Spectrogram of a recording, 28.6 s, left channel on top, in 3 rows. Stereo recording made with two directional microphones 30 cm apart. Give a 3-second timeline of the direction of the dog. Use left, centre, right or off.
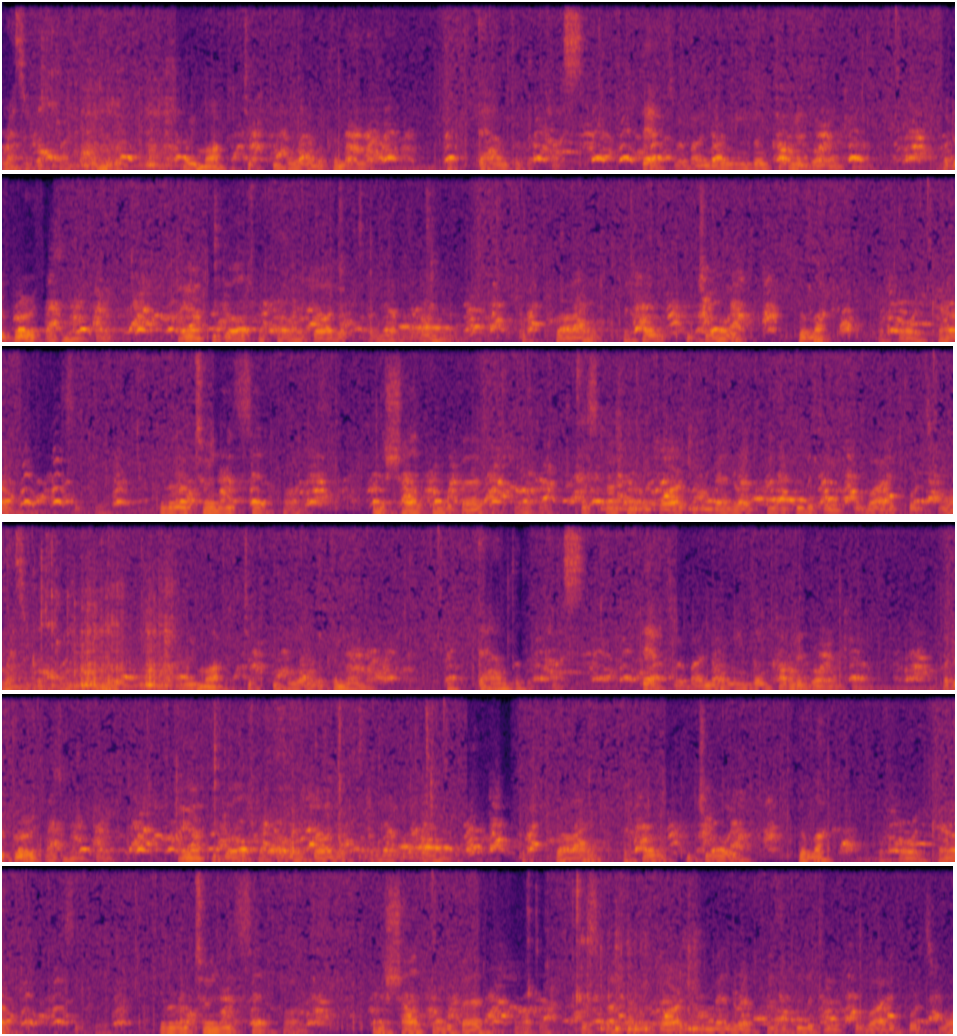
left, left, left, left, right, left, left, left, left, left.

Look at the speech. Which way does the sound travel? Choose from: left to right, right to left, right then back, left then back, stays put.
stays put.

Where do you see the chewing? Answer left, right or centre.
right.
